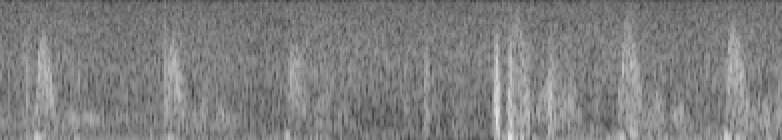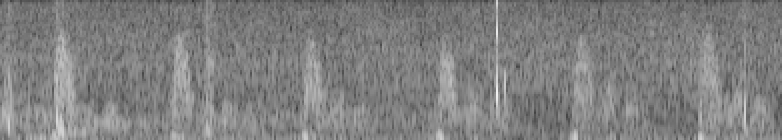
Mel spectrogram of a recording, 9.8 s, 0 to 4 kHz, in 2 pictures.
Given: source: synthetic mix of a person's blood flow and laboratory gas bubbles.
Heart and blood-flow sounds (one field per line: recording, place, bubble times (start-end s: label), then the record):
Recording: Doppler ultrasound of blood flow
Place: subclavian vein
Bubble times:
3.91-4.01 s: bubbles
4.91-5.00 s: bubbles
5.21-5.44 s: bubbles
6.16-6.24 s: bubbles
7.96-8.08 s: bubbles
9.51-9.58 s: bubbles
From the record:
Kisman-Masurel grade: 123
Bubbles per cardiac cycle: 1 to 2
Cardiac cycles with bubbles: 10 to 50%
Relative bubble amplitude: loud (0.450 to 0.775)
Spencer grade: 2 (many but less than half of the cardiac periods contain bubble signals, singularly or in groups)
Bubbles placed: anywhere in the cardiac cycle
